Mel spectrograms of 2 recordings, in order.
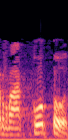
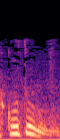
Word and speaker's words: Rakoto: Dan juga ada Pak Richard, tulisannya sih Rakoto, tapi bacanya Rakutu gitu ya.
